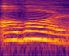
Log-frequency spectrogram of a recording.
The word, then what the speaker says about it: hour: I will meet you in an hour. Hour. Here H is silent.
